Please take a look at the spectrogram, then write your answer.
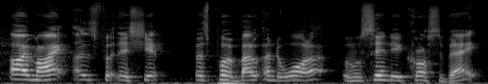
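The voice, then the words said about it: Put-on British accent. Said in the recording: “Nice British accent. ... I'm usually pretty good at those.”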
